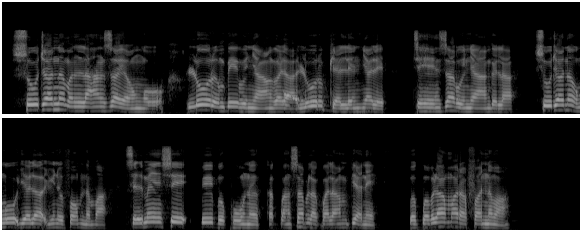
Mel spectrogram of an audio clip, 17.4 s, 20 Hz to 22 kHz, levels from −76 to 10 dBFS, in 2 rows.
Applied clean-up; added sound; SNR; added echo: neural mask model DeepFilterNet 3.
